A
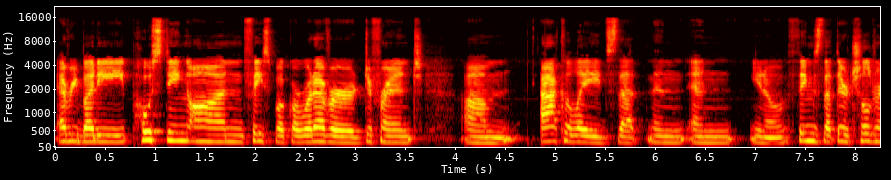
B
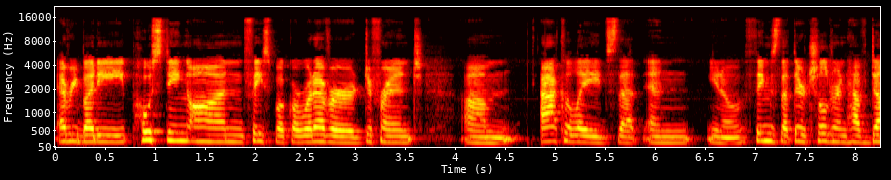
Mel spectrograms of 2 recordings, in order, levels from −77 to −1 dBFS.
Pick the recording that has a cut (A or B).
B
